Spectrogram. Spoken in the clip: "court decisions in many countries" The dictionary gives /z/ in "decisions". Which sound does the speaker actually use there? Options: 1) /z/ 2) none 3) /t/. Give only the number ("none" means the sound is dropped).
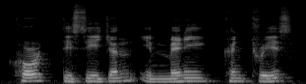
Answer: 2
